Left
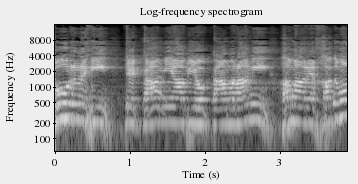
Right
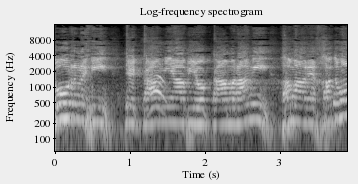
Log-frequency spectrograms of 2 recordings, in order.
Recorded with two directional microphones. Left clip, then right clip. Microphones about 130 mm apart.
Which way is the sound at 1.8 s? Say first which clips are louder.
Left 1 dB; 20° left (ahead or behind).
